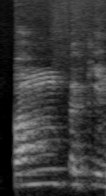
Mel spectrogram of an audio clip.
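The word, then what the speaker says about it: pumpkin: brinjal brinjal mean बैंगन पंपकिन यू के बाद डबल कन्सोनेंट है तो यू को अ पढ़ा जाता है ज्यादा ज्यादा जगह में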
